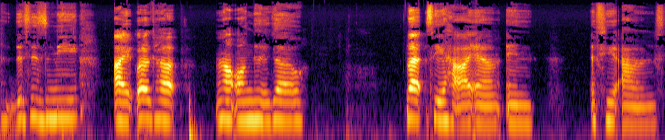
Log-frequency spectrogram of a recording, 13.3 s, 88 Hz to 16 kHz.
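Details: Woman with dysarthria, recorded in the morning at about 9:00 before any speech practice; her speech varies with practice, energy level and mood; dysarthria.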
